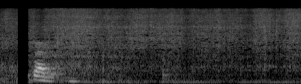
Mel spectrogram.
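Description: Thuthuvalai leaves sauté in a pan for chutney, giving a steady, moderate sizzle with a few stirring scrapes near the start after a brief cut.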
